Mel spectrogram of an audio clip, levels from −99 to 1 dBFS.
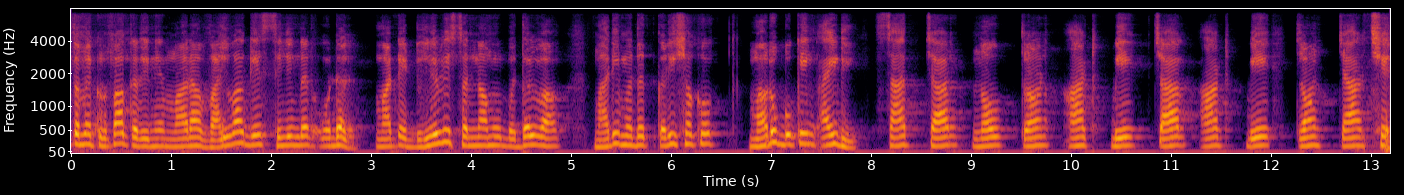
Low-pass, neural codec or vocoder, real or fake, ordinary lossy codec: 7.2 kHz; codec, 32 kHz, 1.9 kbps, SNAC; fake; none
